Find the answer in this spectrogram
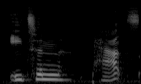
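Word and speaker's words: Etan Patz: was another child uh Eaton Pats I believe the correct pronunciation is he was also abducted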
